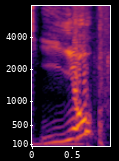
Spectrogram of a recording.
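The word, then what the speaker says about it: Joop: In college, I wore Yoop. Yope. That's with a silent J, or a J is okay.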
